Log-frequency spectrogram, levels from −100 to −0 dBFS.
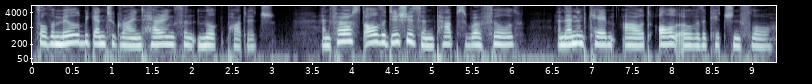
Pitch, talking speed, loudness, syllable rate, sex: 200 Hz, 185 wpm, -17 LUFS, 4.8 syllables/s, female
